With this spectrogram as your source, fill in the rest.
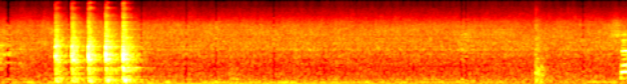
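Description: Rice stirred in a pot with a utensil: about six quick clinks and scrapes in a burst near the start, then quiet kitchen background with one faint knock later.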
